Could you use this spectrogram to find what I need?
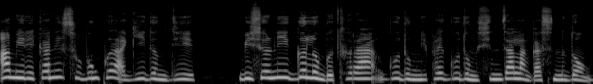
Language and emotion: Bodo, fearful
